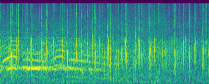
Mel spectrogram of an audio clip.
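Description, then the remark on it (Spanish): Loud, steady applause from a crowd for the athletes of Mexico's winning women's team, with dense rapid clapping and some whistles or cheering voices early on, continuing for several seconds and thinning slightly toward the end. “Fuertes aplausos para las atletas.”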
